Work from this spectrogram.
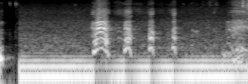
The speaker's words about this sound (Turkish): Son kez şu pervaneyi açayım da insanların kulağı sikilsin.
